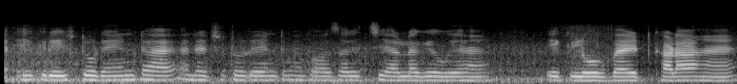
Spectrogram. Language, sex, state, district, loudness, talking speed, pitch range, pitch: Hindi, female, Bihar, Katihar, -17 LUFS, 130 wpm, 185-205 Hz, 195 Hz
